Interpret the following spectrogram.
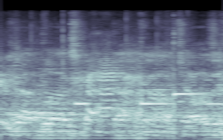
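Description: Hip-hop beat played loud over a club sound system, with a rapper's voice on a handheld microphone over it.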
